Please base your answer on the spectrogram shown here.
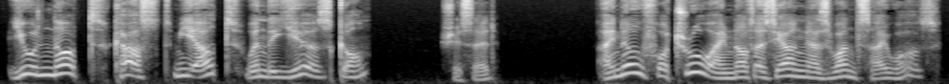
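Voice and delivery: put-on high, anxious young woman; Harah's voice. A narrator's reading. Harah asking Paul not to cast her out, high voice. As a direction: lift it high, worried she'll be cast out.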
